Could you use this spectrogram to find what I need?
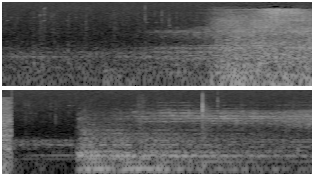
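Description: A fire crackles softly.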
